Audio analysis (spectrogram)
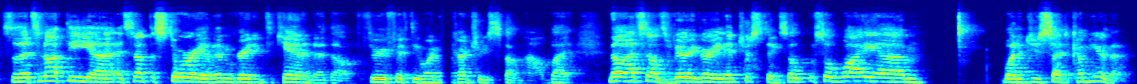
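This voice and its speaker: A man's voice: fairly high pitch, moderate pace, a bit bright, reverberant, rough recording. A man hosting a podcast interview, asking questions with false starts and repeats. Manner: restarts his questions, "so, so". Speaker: podcast host.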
